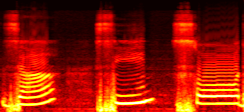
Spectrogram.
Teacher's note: जब यह अदा होते हैं तो इनको अदा करते वक्त सीटी की सी आवाज आती है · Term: हरूफ सफीरिया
